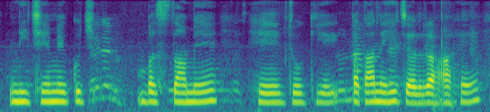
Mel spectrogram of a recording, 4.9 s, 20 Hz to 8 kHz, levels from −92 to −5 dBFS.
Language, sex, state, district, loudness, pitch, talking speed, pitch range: Hindi, female, Arunachal Pradesh, Papum Pare, -17 LUFS, 215 Hz, 160 wpm, 200-220 Hz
